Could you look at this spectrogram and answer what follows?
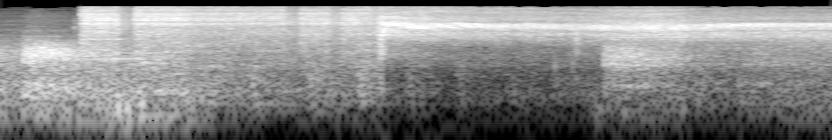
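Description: A steady hiss. It is fuller and brighter in the first couple of seconds, then settles into a thinner high hiss.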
